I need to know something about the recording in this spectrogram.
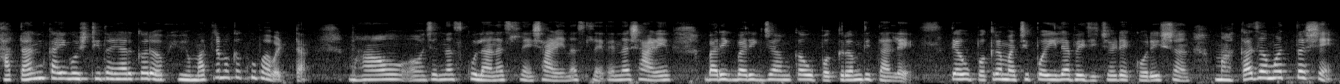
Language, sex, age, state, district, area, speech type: Goan Konkani, female, 30-45, Goa, Ponda, rural, spontaneous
